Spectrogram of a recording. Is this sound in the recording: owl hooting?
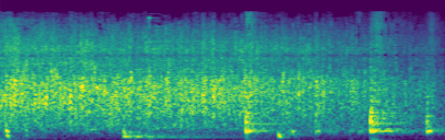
no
